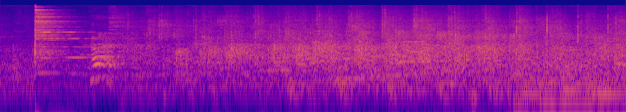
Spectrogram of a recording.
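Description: A boxing ring bell struck about half a second in, ringing briefly, typical of the end of a round. Crowd cheering and applause then build, and music with a heavy beat starts near the end.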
